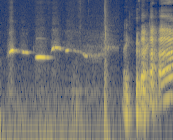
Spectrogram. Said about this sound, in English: I am whistling.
